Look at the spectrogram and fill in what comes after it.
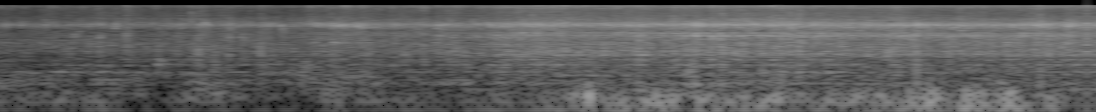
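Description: Potato chunks sizzling in hot mustard oil in a frying pan as they go in. The frying hiss grows louder over the first two or three seconds, then holds steady.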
